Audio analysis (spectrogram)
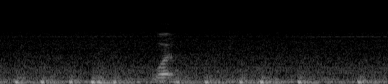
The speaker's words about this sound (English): What? Oh, that's the bar next door. Sorry if you guys can hear that. That is the bar next door to me is just insanely loud, and it kind of sucks, but hopefully the mic doesn't.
